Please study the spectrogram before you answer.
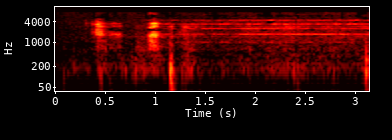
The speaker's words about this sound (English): The alarm. Train stopping.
